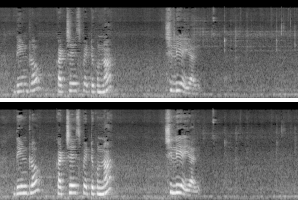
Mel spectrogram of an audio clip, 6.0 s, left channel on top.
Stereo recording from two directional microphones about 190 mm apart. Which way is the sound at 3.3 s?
50° right (ahead or behind).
